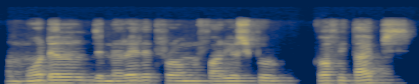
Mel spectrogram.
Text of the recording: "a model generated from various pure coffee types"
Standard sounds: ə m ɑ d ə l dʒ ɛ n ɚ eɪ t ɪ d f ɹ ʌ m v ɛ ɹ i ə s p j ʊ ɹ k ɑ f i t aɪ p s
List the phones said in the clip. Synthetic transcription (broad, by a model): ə m ɑ d ə l dʒ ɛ n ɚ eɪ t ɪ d f ɹ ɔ m f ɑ ɹ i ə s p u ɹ k ɑ f i t aɪ p s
